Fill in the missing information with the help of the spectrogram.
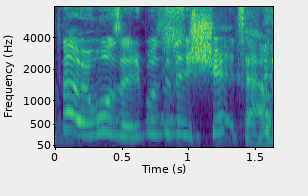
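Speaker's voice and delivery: high, laughing protest. Real, not acted. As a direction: laugh through the correction. Teasing host laughing at correction.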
